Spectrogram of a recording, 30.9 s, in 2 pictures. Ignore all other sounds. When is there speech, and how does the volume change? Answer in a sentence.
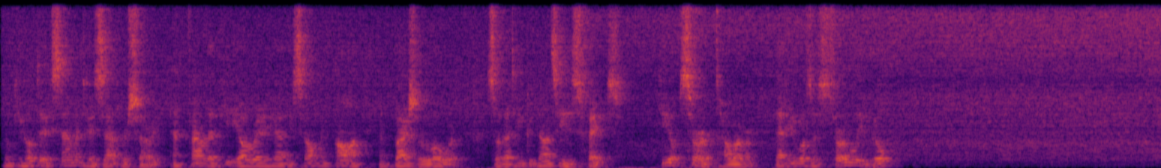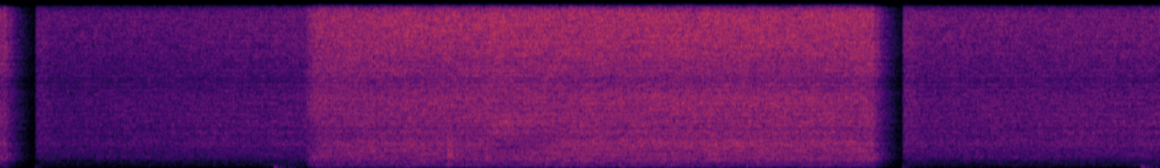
You can hear the speech from 0.0 to 11.8 s, at a steady volume.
